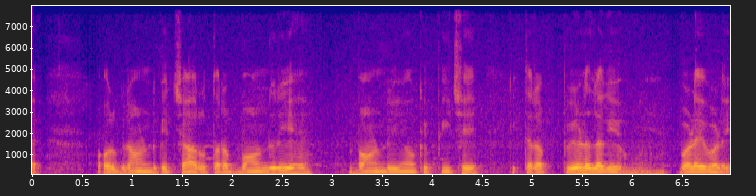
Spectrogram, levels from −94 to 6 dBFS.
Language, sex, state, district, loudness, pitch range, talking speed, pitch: Hindi, male, Maharashtra, Nagpur, -18 LUFS, 115-120 Hz, 165 wpm, 115 Hz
